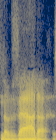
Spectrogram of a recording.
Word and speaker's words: Nevada: And I've said Nevada a couple times in the past, and I'm always corrected by locals that it's Nevada is the correct, that fat A. Is the right way to say it.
